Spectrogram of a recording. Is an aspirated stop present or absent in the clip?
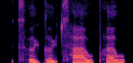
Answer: present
